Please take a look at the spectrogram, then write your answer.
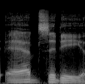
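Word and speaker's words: Abcde: And she goes, "No, it's pronounced absidy."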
